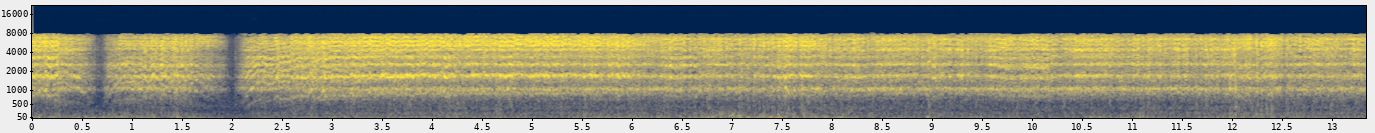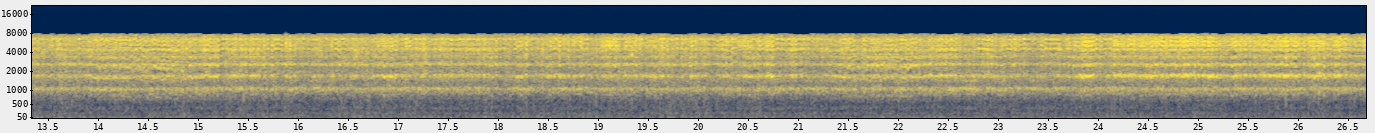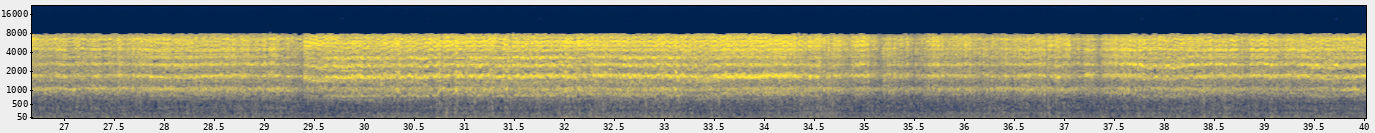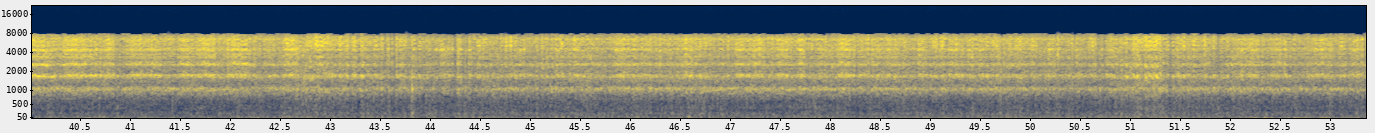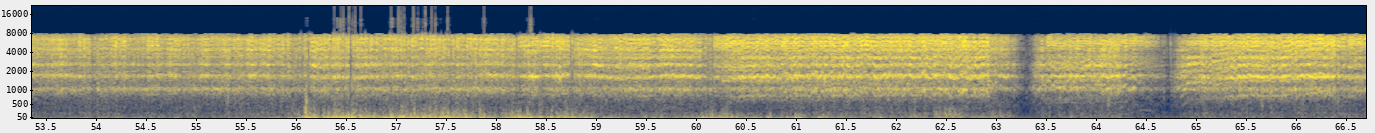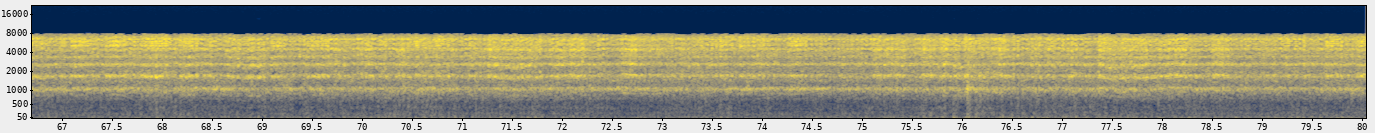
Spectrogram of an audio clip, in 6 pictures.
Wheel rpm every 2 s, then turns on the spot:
120, 150, 230, 230, 230, 230, 230, 220, 230, 230, 230, 230, 230, 230, 220, 200, 200, 230, 240, 230, 240, 240, 230, 230, 230, 230, 240, 230, 230, 230, 200, 150, 140, 220, 230, 230, 230, 230, 230, 230.
none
